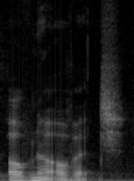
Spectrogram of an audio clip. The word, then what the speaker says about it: Ovna Olvich: Over Olvich. – No, not quite. – I always mispronounce it, sorry. – It's kind of hard, I mispronounce it too, but it's Ovna Olvich.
